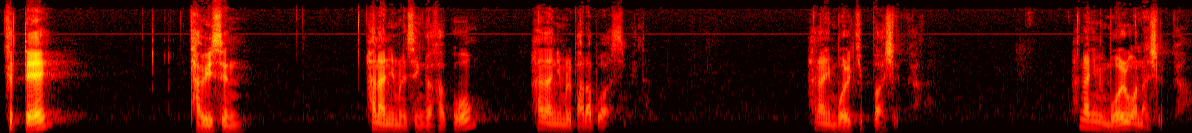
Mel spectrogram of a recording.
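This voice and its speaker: A man preaching a sermon as pastor, swinging between soft, quiet passages and loud, impassioned cries. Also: medium pitch, lively intonation, unhurried, long pauses.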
